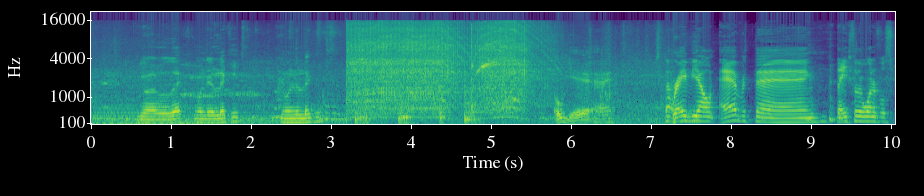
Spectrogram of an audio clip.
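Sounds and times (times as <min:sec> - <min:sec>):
electric carving knife motor buzz: 0:03.2 - 0:05.9.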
